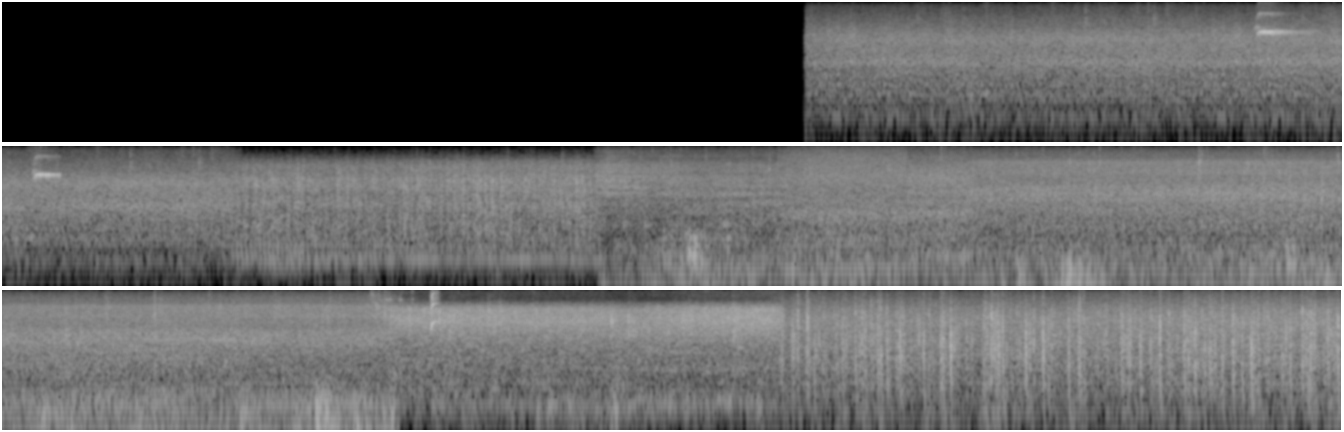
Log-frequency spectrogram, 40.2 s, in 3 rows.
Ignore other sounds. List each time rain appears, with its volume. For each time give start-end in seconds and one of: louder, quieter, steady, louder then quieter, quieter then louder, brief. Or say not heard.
8.0-40.1 louder.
